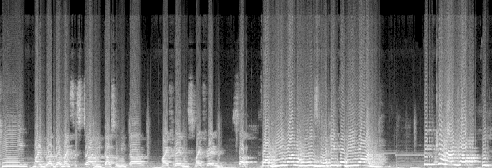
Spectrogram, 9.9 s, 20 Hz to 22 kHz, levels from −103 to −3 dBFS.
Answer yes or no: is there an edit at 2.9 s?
no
